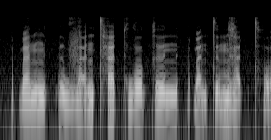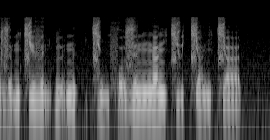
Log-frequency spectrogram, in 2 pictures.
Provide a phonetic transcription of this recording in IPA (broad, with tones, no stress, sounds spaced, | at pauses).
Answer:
ɓ a˨˦ n ŋ ə˨˩ t̚ ʔ ə˨˦ w v a̰˧˥ n t̪ʰ a˦˥ t̚ k w ɔ˧ k ə˧ n | ɓ a̰˧˨ n t̪ ə̰˧˥ m ɣ a˨˩ t̚ t̪ʰ ɔ˧˩ z ə̰˧˥ m t͡ɕ e˨˦ v ɛ̰˧˨ n ɓ ə̰˧˥ n | t͡ɕ i̤˨˩ m f ɔ̰˧˨ z ə˧ n ŋ a˧ ŋ t͡ɕ ɨ̰˧˨ ə̯ t͡ɕ a̤˨˩ ŋ t͡ɕ a˨˩ t̚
